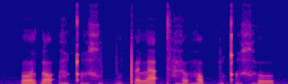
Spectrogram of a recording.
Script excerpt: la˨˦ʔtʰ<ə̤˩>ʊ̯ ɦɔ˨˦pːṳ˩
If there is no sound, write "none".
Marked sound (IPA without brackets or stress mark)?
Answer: a̤˩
